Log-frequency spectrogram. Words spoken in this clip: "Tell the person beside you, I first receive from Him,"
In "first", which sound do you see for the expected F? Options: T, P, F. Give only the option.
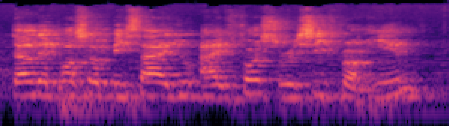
F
